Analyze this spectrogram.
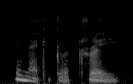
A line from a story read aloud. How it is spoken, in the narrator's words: said quietly, smiling a little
